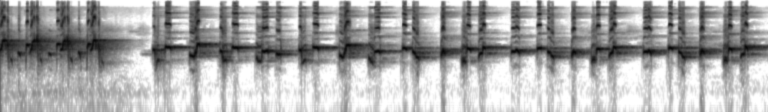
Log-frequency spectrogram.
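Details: Sooty-headed bulbul in long ropel panjang song used as a lure for a silent bird: an opening burst of mixed chatter, then steady rapid whistled notes rising and falling without pause.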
